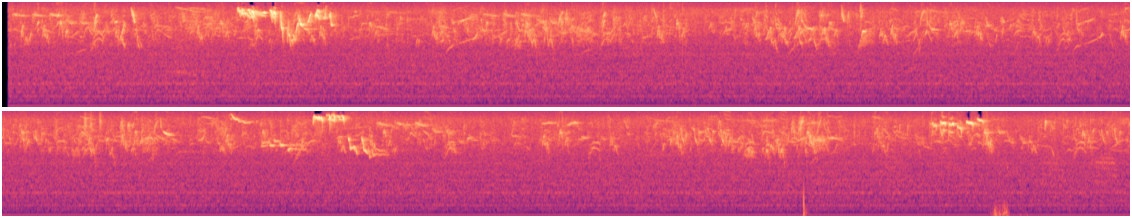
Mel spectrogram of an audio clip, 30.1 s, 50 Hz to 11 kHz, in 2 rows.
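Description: Several woodland birds chirping and singing in a continuous chorus of short high notes, with louder flurries about 3 seconds in, near the middle and near the end. A steady low hum runs underneath, and two soft low thumps come near the end.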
